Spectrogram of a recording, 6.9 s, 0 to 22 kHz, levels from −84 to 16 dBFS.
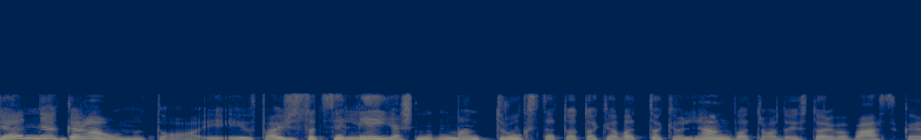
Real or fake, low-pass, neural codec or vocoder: real; 7.2 kHz; none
